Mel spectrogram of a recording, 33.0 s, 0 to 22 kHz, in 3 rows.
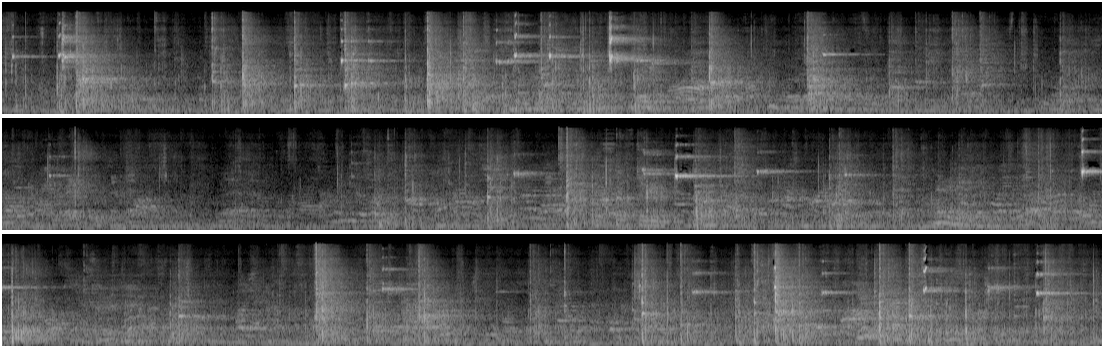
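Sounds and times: racket hitting shuttlecock: 0.0s - 10.8s, 14.7s - 20.2s, 21.2s - 22.5s, 24.8s - 33.0s
court shoes squeaking: 0.0s - 13.6s, 14.3s - 33.0s.

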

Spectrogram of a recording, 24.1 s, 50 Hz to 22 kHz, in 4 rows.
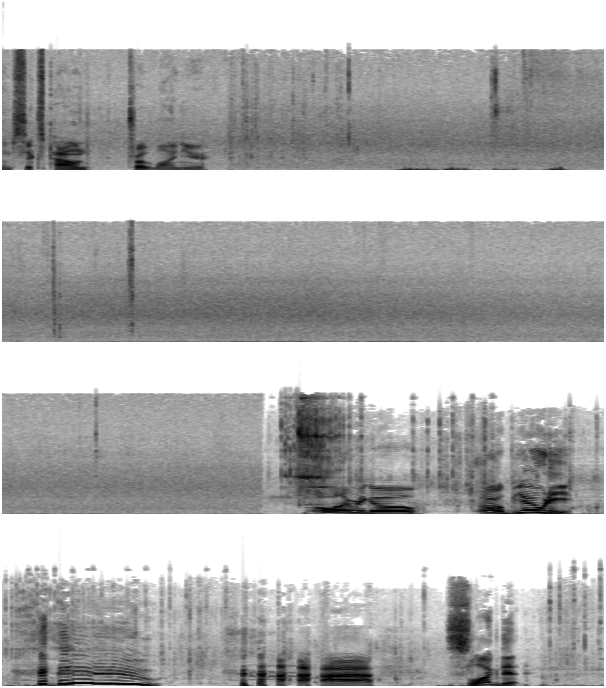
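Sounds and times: wind rumbling on microphone: 3.5s - 15.4s, 17.7s - 20.5s, 22.0s - 24.0s
low gusts or bumps: 3.9s - 14.6s.

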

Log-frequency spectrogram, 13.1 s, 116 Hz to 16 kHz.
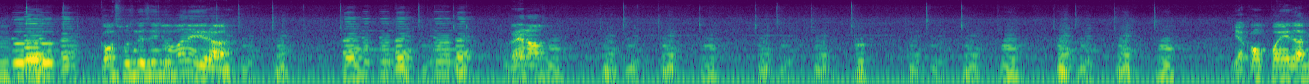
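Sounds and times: accordion melody: 0.0s - 0.9s, 1.5s - 11.8s
accordion bass and chords: 0.0s - 12.0s.

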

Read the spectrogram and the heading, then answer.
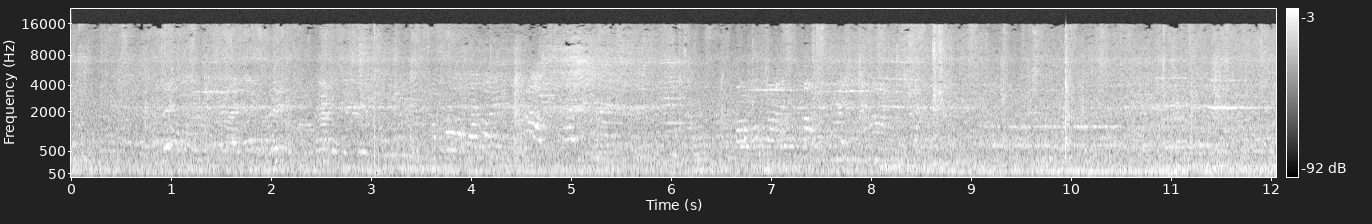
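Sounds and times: shoppers chattering: 0.0s - 12.0s.

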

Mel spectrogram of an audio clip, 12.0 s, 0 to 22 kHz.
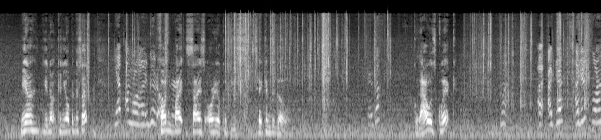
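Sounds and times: plastic snack bag crinkling: 4.5s - 7.8s, 9.4s - 11.9s.

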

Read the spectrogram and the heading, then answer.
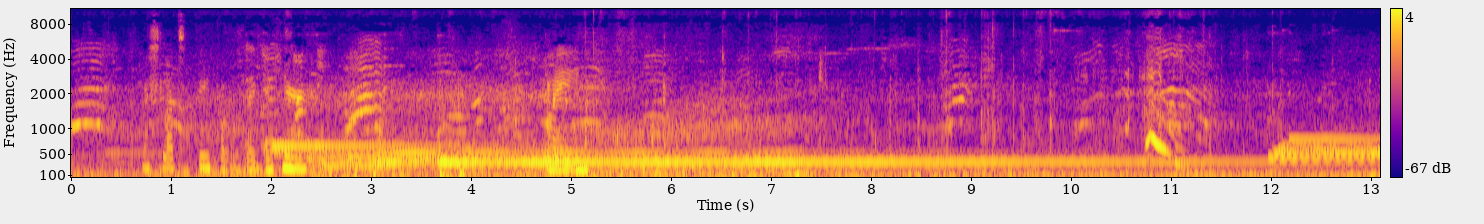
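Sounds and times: chime tubes struck with mallet: 1.9s - 13.0s
low ringing chime note: 1.9s - 13.0s.

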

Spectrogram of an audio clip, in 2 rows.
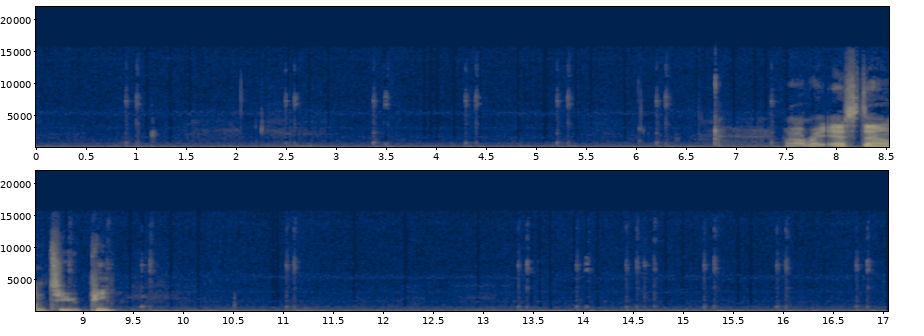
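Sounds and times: computer mouse clicks: 0.9s - 1.3s, 2.0s - 2.8s, 3.4s - 3.7s, 4.3s - 4.6s, 5.2s - 7.5s, 9.6s - 9.8s, 11.0s - 11.3s, 13.4s - 17.0s
man talking: 7.5s - 9.5s.

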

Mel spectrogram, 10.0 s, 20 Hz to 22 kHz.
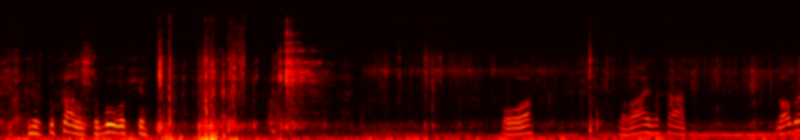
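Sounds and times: bicycle rattling: 0.0s - 10.0s
tyres skidding on snow: 0.0s - 10.0s.

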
